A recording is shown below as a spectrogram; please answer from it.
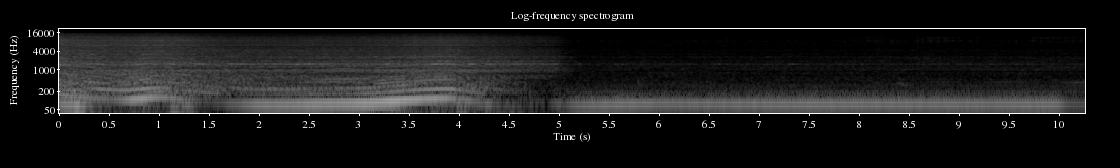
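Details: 1989 Toyota Cressida that sat for years, just started after adding about a gallon of gas: revs smoothly up and down a few times, then settles to a steady even idle, no misfire or knock; brief initial smoke cleared. Normal start and rev.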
